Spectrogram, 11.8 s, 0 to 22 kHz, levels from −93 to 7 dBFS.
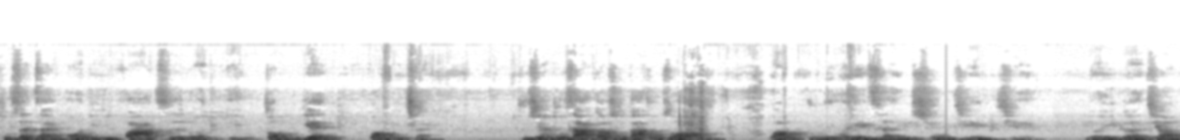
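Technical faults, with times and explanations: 9.45 s, block of digital silence: about 10 ms of samples drop straight to silence and back with no fade, so the abrupt edges come across as a single tick.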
